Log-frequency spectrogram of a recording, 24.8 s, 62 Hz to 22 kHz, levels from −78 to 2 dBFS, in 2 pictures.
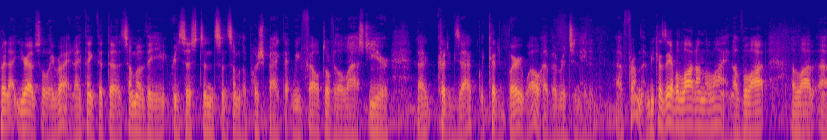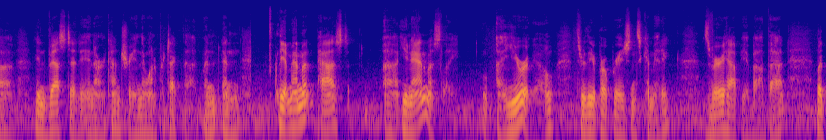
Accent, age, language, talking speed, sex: American, 60-79, English, 190 wpm, male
